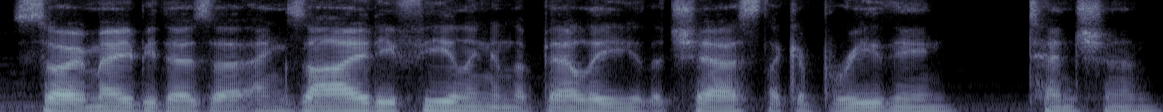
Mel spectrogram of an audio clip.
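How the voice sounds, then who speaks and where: A man with a fairly low voice leads a guided tapping session. He speaks slowly and soothingly, with soft music playing faintly behind him. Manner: calm, slow, soothing guidance. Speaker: tapping practitioner.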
